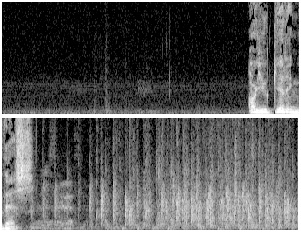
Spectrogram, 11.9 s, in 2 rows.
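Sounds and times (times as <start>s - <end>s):
speech: 5.0s - 6.6s
crowd applauding: 5.0s - 11.8s.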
